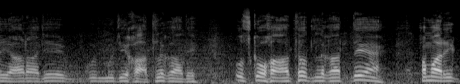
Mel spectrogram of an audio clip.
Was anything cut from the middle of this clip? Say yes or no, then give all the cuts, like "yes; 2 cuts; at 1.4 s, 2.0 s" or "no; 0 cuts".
no; 0 cuts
